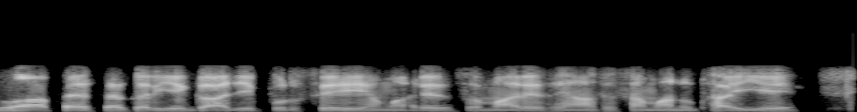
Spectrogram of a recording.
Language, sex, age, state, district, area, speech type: Hindi, male, 18-30, Uttar Pradesh, Pratapgarh, rural, conversation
